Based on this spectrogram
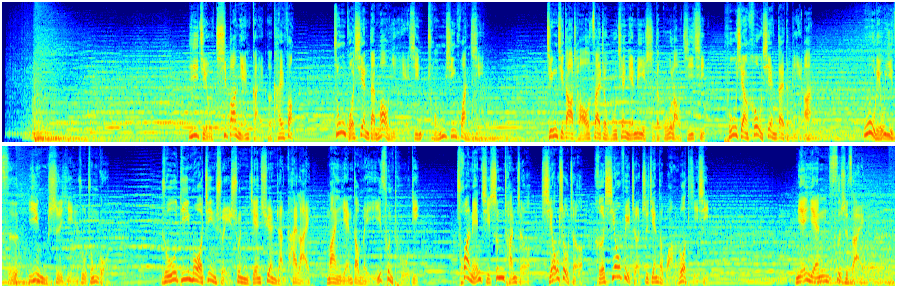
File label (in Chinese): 宣传片 沉稳; 企业; 中国快递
